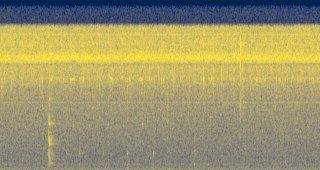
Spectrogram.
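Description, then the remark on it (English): A Gin Barrel Aged Imperial Cucumber golden ale, brewed with cucumbers, basil and juniper berries, is poured into a Wicked Weed glass. A steady, faint fizzing crackle follows, with a couple of sharper clicks. It is quiet, with no one speaking. “I'll share the fizz with you and the gulp, the gloop, gloop, the gloop, gloop, gloop.”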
